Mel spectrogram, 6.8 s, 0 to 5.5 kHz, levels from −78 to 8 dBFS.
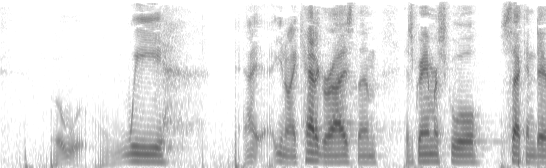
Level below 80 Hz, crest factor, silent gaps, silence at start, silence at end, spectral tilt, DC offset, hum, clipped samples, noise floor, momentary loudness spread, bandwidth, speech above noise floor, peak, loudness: -58 dBFS; 26 dB; none; 0.3 s; 0 s; -6.5 dB/octave; under 0.1%; none; under 0.1%; -59 dBFS; 20 LU; 5.4 kHz; 31 dB; -4 dBFS; -28 LUFS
